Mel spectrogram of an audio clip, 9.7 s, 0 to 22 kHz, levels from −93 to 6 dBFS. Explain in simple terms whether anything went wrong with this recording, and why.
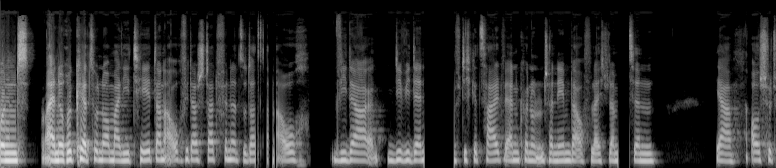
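Microphone overload at 0 to 0.27 s and 0.59 to 1.06 s: the loudest speech sounds harsh and crackly, likely because the input was set too high and peaks got flattened.

Microphone volume stepped down at 0.11, 1.11 and 2.13 s: the level drops suddenly each time, likely the call software turning the microphone down.

Bluetooth dropout at 3.18 to 3.45 s (several short gaps), 5.29 to 5.68 s and 7.71 to 7.87 s: the sound cuts out abruptly, likely from late wireless packets, then resumes further on.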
